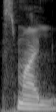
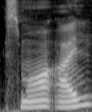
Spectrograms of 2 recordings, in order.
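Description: First: Said in the usual way. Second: "স্ম আইল" split after the cluster স্ম; sounded out in parts. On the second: Shown as a demonstration. Teacher blending a consonant cluster for beginners, "স্ম আইল" sounded out. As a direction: say স্ম, then আইল as its own part. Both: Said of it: "এস এম স্বয়ম যুক্তবর্ণ".

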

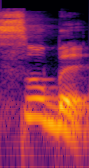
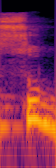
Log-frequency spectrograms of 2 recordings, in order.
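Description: First: "সুবে" with the B released in a short bounce; qalqalah bounce. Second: "সুব" closed on a dead B with no bounce; missing qalqalah. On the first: Shown as a demonstration. Teacher shows the qalqalah rule, "সুবে" with an echoing B. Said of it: "এখানে সুবে বলতে হবে". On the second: Retold or imitated. Teacher shows the common mistake, "সুব" with no echoing B. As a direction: shut "সুব" on the B without releasing it. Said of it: "না বোঝার কারণে সুব বলে".

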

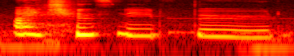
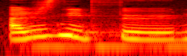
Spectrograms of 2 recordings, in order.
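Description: First: Slow, higher, laughing whine; laughing plea. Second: Said in the usual way. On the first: Real, not acted. Starving gamer pleading with the waiter, laughing whine. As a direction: drag it out through a laugh.

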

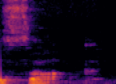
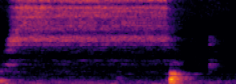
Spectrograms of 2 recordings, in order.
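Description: First: Said in the usual way. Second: Sock with a long hissed "sss" to start; stretched first sound. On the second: Shown as a demonstration. Teacher asking what kids hear, long S in Sock. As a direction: hold the S of Sock, softly. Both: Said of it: "What do you hear?".

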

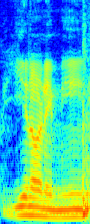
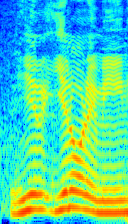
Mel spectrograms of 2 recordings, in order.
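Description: First: Said in the usual way. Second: Higher, louder friendly Tommy voice; imitating Tommy. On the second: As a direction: toss it out like the welcoming host. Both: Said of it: "He'll be like".

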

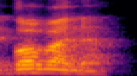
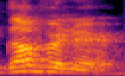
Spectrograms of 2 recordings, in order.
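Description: First: Governor said as gova-na, no r sounds; Patois governor. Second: Governor with a full English r sound; English-style governor. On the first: Teacher showing the Jamaican way, gova-na governor. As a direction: drop the r's: governor as gova-na. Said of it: "We say governor". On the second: Teacher showing the wrong English way, saying governor. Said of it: "we don't pronounce it governor". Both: Shown as a demonstration.

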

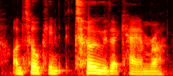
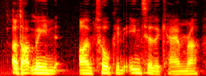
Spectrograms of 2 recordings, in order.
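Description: First: "to" leaned on a little to set it against "into"; light stress on "to" to show he addresses the camera. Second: Said in the usual way. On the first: Shown as a demonstration. Correcting himself, a gentle stress on "to".

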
